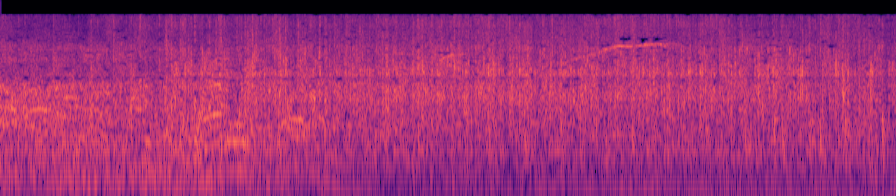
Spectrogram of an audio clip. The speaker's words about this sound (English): That's the corned beef crowd applauding us.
